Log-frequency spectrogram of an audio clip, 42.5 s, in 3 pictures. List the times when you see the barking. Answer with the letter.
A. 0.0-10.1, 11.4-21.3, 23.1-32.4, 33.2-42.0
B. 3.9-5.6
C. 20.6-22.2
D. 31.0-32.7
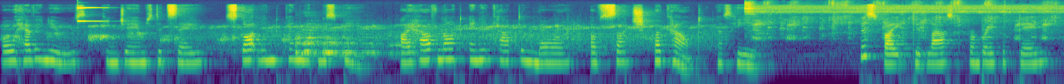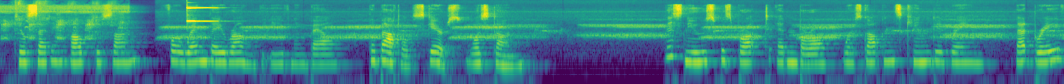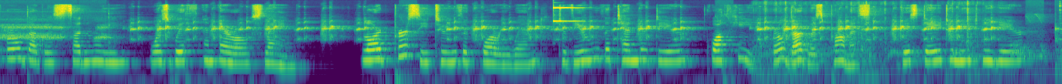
B.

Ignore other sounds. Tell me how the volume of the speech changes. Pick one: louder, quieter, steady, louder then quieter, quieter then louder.
steady.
